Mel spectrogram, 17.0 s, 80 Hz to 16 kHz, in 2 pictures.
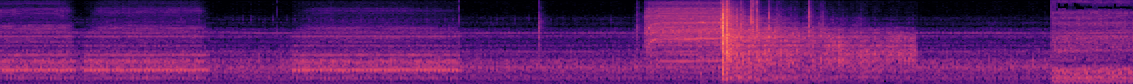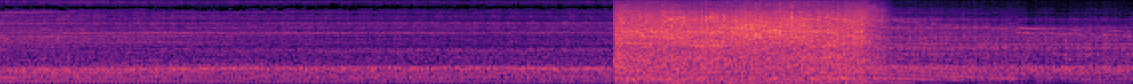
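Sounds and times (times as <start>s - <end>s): simulated tank engine sound: 0.1s - 17.0s
engine winding down in falling tones: 4.8s - 7.2s, 7.9s - 17.0s
loud rushing blast: 5.3s - 6.9s, 13.1s - 15.3s.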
